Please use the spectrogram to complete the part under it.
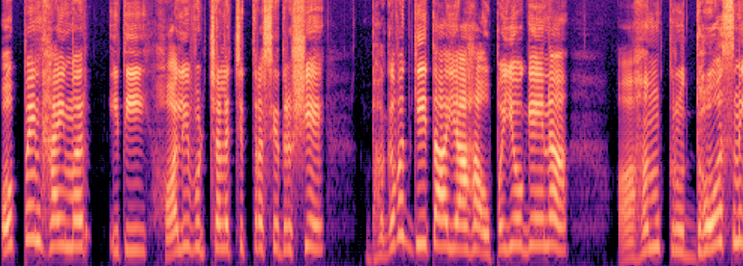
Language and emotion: Sanskrit, angry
